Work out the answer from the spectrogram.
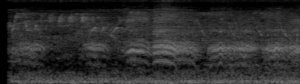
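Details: Crows giving harsh, arched caws in a steady run of about six short calls over three seconds, each slightly rising then falling, with a constant low rumble of background noise.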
